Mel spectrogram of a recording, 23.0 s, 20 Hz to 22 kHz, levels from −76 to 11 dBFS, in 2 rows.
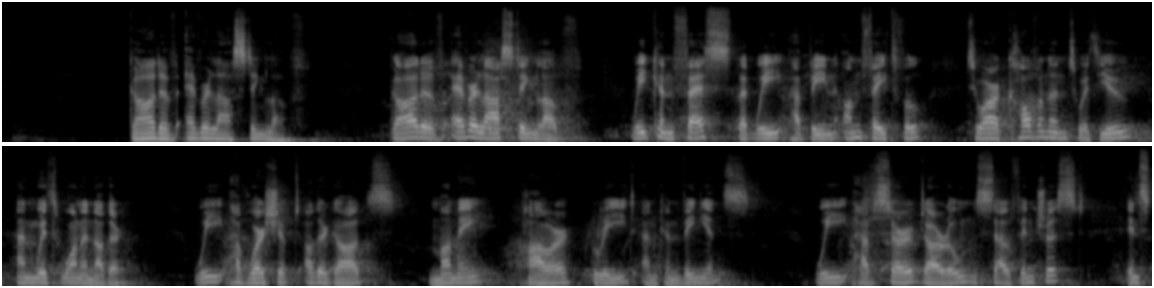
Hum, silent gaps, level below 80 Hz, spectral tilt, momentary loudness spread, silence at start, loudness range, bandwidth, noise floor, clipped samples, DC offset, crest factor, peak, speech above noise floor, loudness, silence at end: none; none; -68 dBFS; -4 dB/octave; 12 LU; 1.3 s; 4 LU; 19 kHz; -71 dBFS; under 0.1%; under 0.1%; 20 dB; -10 dBFS; 42 dB; -29 LUFS; 0 s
